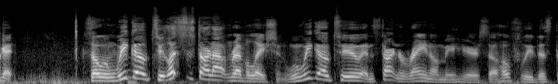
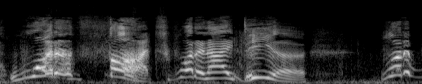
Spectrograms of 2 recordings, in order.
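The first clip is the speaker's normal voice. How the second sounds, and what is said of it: Sarcastic exclamations. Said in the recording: “stop being sarcastic”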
